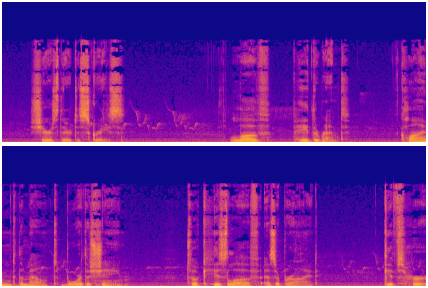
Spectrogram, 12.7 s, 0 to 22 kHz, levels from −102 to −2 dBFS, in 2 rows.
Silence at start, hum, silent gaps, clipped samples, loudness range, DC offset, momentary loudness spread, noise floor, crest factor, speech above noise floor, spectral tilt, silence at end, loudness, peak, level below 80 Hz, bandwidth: 0 s; none; none; under 0.1%; 1 LU; under 0.1%; 15 LU; -52 dBFS; 20 dB; 24 dB; -4.5 dB/octave; 0 s; -28 LUFS; -10 dBFS; -46 dBFS; 16.5 kHz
